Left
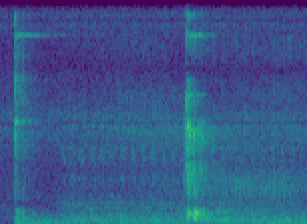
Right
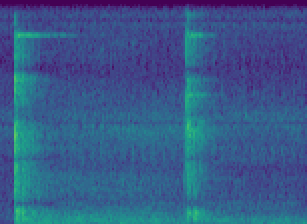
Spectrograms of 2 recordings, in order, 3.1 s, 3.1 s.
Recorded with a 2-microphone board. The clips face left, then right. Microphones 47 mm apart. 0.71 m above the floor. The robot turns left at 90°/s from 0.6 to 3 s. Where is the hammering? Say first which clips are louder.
Right 14 dB; 75° right; by 3.1 s 70° left.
